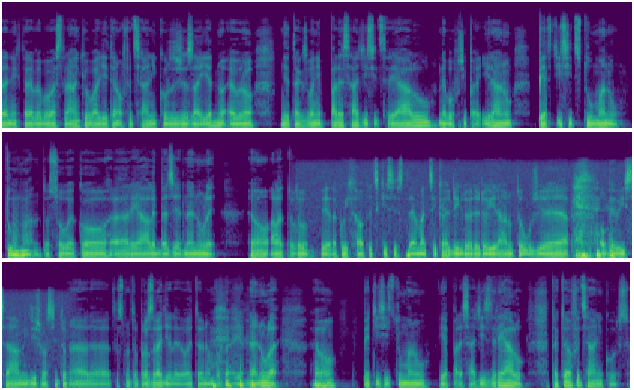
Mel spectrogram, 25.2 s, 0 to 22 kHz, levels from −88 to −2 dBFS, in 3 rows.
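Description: Digital radio blending to analogue hits this speech clip from 12.20 to 17.83 s. The receiver lost the digital stream and cross-faded over 198 ms to the station's FM broadcast, adding hiss roughly 30 dB down and shifting level by about 3 dB.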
